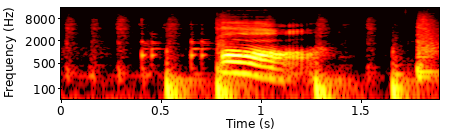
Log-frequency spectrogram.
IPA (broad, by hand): ɔ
